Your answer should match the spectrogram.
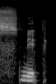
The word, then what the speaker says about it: SNP: used and thrown around single nucleotide polymorphisms pronounced snip testing I should stress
